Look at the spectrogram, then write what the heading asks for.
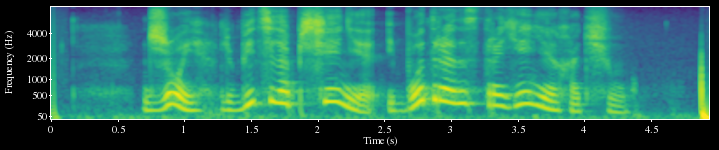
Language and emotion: Russian, positive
